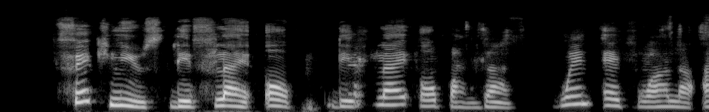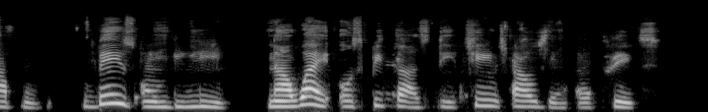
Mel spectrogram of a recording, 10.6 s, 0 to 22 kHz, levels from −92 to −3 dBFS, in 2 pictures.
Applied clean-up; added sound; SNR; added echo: neural mask model Resemble Enhance denoiser.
